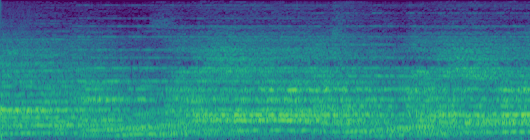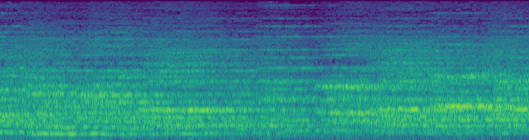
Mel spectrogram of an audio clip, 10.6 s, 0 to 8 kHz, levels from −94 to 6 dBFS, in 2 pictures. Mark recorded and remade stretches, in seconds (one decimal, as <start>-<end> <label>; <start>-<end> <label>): 0.0-3.2 recorded; 3.2-6.4 remade; 6.4-9.0 recorded; 9.0-10.6 remade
